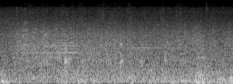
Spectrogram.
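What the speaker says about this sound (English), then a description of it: "Here's the rain that we've been waiting for." Dense, steady roar of heavy rain pouring down continuously during a storm at sea off the Bahamas, with low rumbling underneath that suggests thunder; no voices.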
